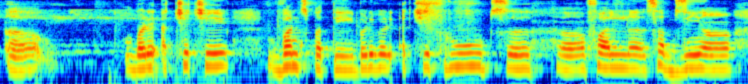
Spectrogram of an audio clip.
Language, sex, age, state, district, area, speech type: Dogri, female, 30-45, Jammu and Kashmir, Kathua, rural, spontaneous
